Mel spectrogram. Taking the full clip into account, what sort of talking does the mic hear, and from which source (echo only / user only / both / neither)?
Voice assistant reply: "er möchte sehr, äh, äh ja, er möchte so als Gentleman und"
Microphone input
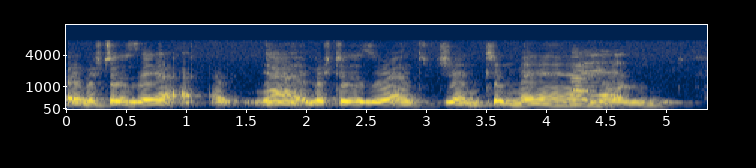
both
